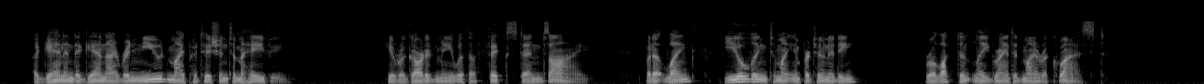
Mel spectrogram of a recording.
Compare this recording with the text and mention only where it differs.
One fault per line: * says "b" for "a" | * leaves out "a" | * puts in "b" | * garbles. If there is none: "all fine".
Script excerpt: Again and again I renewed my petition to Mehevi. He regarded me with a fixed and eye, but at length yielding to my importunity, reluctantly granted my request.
all fine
